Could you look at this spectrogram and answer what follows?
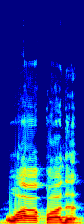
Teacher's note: দালে যদি সাকিন হয় কলকলা করে পড়তে হয়।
